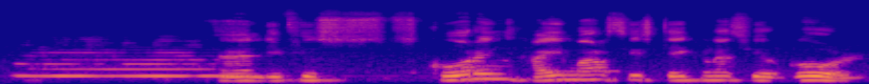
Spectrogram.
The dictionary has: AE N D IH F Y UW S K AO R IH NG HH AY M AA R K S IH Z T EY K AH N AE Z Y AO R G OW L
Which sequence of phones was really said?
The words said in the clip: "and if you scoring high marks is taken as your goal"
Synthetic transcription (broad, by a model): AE N D IH F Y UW S K AO R IH NG HH AY M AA R S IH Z T EY K AH N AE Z Y AO R G OW L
